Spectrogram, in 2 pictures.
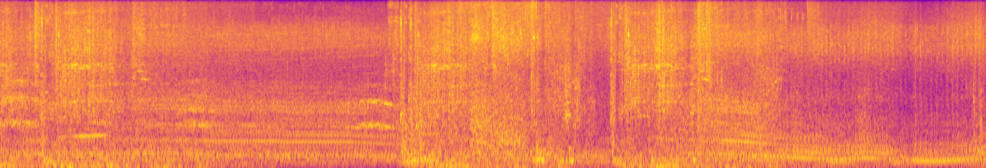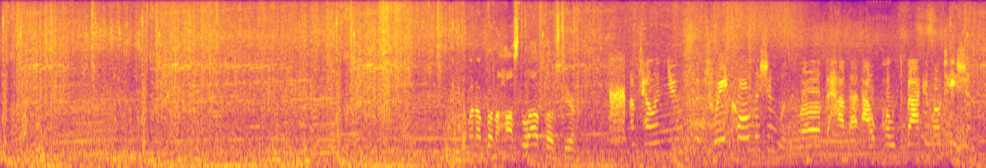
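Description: A vehicle engine roars and revs steadily as it drives off-road.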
